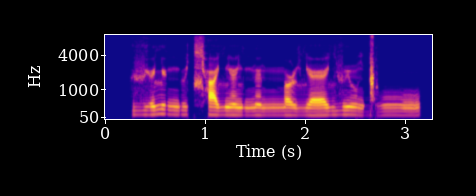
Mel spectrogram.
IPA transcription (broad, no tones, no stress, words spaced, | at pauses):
vʲɘlʲɘ ŋɨt͡ɕʰa ʎɛ̃ʎnɛ̃nːɔɭ ʎɛːʎvʲũː ɡ͡ǁuː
